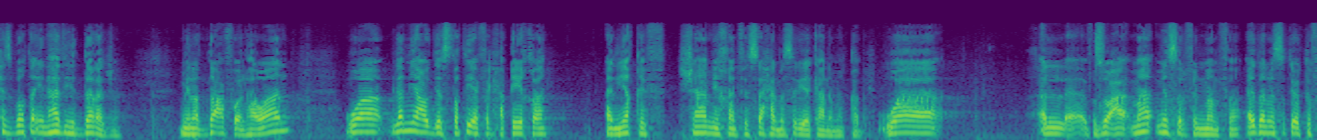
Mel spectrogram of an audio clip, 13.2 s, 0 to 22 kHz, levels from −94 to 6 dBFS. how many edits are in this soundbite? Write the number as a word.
four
